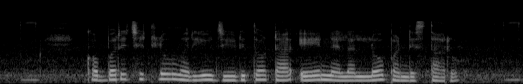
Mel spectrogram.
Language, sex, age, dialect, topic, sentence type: Telugu, female, 25-30, Utterandhra, agriculture, question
